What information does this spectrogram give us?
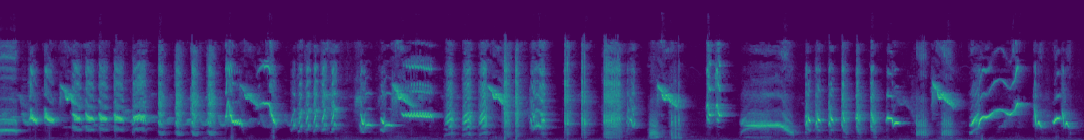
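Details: Jalak putih (black-winged myna) tutor song, easy-to-copy material: dense, fast medley of sharp chirps, rising and falling whistles and rattling clicks, barely pausing.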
